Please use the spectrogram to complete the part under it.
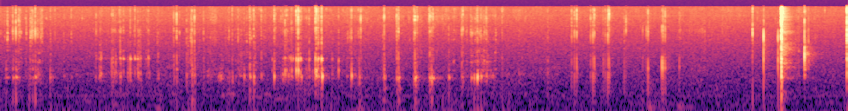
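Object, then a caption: Small plastic bottle. Fingertips and nails tap and scratch a small, hollow white plastic cosmetic bottle with a label, held upright in one hand. Many quiet, dry clicks and scratchy patters with a hollow mid-pitched tone and bright edges die away almost instantly. A sharper, louder tap stands out near the end.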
